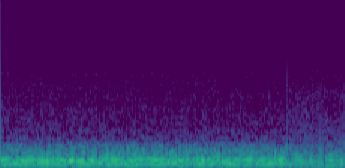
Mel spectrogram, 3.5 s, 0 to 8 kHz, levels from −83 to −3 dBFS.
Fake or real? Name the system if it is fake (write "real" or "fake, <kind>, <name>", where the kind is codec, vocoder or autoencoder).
fake, vocoder, Vocos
